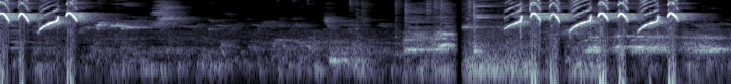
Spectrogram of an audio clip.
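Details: Great tit song used as a lure for other birds: a few two-note phrases, a long quiet stretch with faint scattered chirps, then a renewed quick run of rising-and-high paired notes.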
